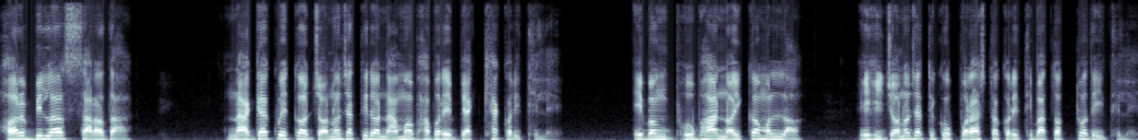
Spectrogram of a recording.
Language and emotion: Odia, neutral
